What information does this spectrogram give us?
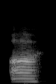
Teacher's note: Next is what we call a glottal stop. It's pronounced by closing off the glottis. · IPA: ʔa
